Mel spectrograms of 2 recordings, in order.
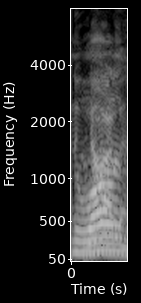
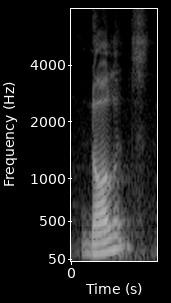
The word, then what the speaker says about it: New Orleans: Man, the food in New Orleans was amazing. New Orleans.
